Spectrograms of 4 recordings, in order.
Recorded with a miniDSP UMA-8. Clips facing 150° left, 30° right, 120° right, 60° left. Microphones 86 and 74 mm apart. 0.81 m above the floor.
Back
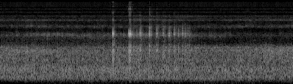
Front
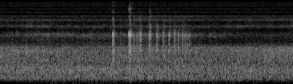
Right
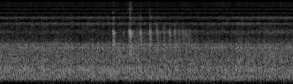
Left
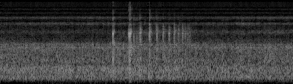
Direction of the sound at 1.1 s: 75° left.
